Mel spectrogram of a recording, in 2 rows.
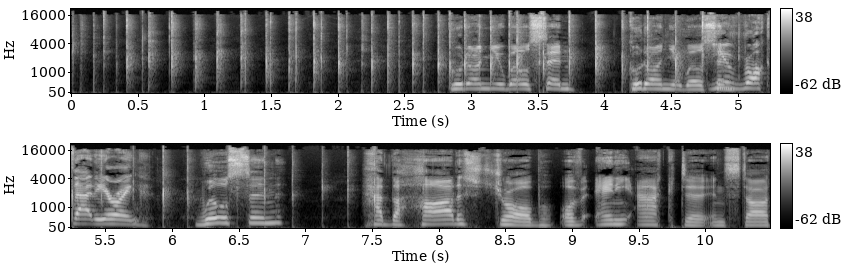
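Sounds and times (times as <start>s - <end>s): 
handclaps as applause for actor Wilson Cruz: 0.0s - 7.6s
speech: 2.8s - 10.4s.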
